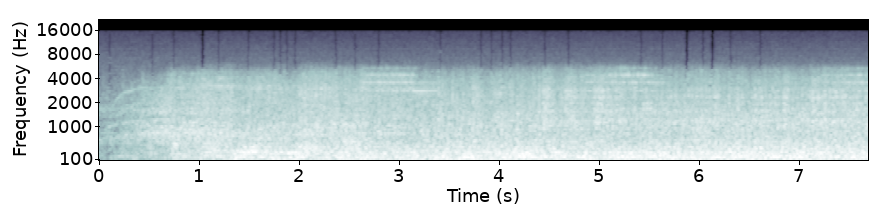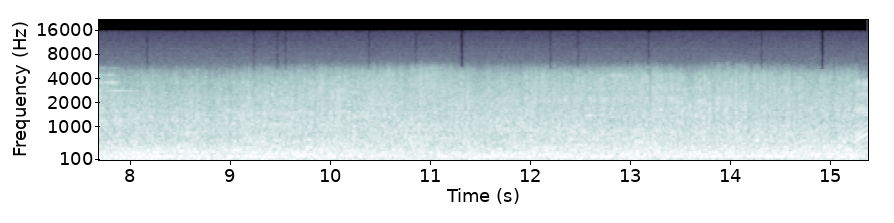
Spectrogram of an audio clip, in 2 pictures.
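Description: Forty-three NASCAR stock car engines fire up together at a 250-lap race, a dense, steady roar that swells in and holds, heard from a distance across the track.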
